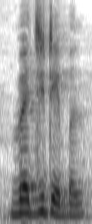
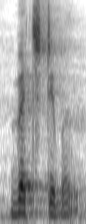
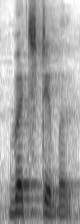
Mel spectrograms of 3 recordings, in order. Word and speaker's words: vegetable: which was pronounced as vegetable which is wrong it's real pronunciation is vegetable in which e after G is not pronounced so it's real pronunciation is vegetable its meaning is sub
